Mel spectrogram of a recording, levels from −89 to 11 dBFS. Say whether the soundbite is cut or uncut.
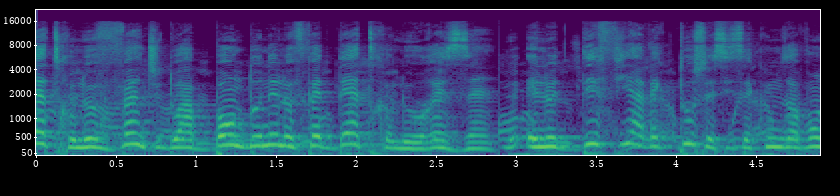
cut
